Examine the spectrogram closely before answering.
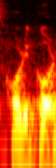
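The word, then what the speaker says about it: Kozhikode: where was how to pronounce that this is cod originally it was called calic by the by the English okay then the the the native name or the malayali name is kod and this is where wasama uh stepped in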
